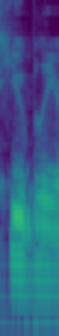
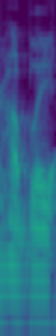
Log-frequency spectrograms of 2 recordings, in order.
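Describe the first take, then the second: First: "Hubley" said the other way, with a different first vowel; alternative name pronunciation. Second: Said in the usual way. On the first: Shown as a demonstration. Host checking a listener's surname, alternative pronunciation of "Hubley". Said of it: "you told us once the weather was Hubley or Hubley". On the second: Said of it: "I'm pretty sure it's Hubley".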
